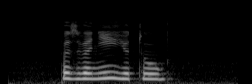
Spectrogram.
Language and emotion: Russian, neutral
